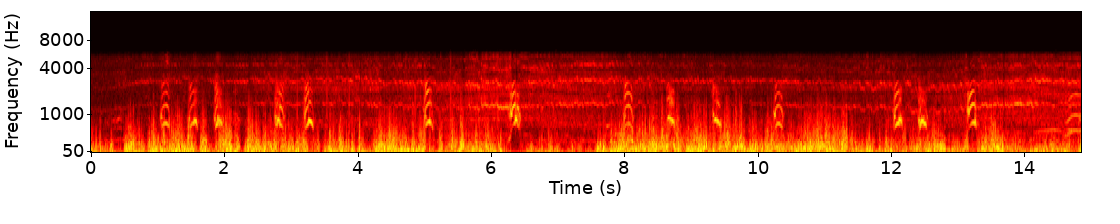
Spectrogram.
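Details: Buddy, a Jack Russell and Dachshund mix, runs after a remote-controlled monster truck, letting out clusters of shrill, arching barks roughly a second apart, a thin whining tone and low rumble running underneath.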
